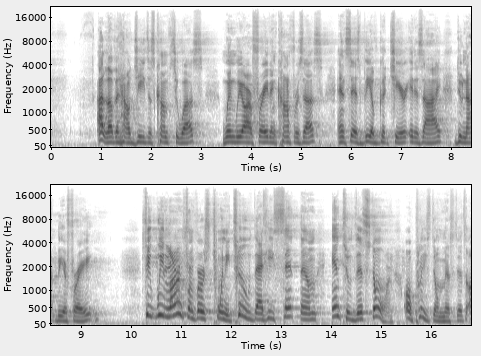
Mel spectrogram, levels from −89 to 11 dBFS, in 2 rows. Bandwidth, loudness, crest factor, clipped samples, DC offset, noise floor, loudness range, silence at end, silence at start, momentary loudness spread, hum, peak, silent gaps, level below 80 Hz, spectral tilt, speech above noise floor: over 20 kHz; -26 LUFS; 22 dB; under 0.1%; under 0.1%; -60 dBFS; 3 LU; 0 s; 0.9 s; 9 LU; none; -4 dBFS; none; -60 dBFS; -4.5 dB/octave; 34 dB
